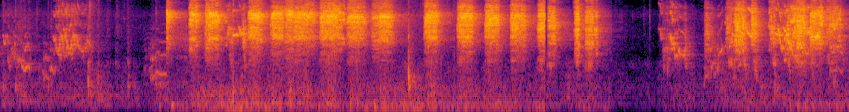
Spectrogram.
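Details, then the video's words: Budgerigars in a fast, buzzy chatter of high, scratchy notes repeated several times a second, with a brief pause before the chatter resumes. "Cute budgies sound"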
